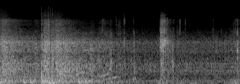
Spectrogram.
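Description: A video game bicycle explosion booms loudly up close in an Indian bike game, then a second sharp blast follows over a rumbling, noisy backdrop.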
